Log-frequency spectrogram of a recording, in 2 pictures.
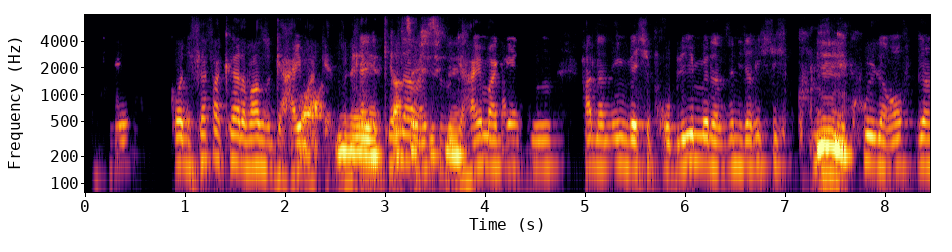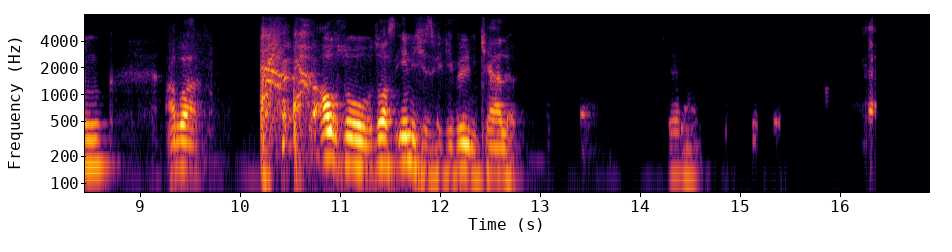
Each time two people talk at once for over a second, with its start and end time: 2.1-3.8

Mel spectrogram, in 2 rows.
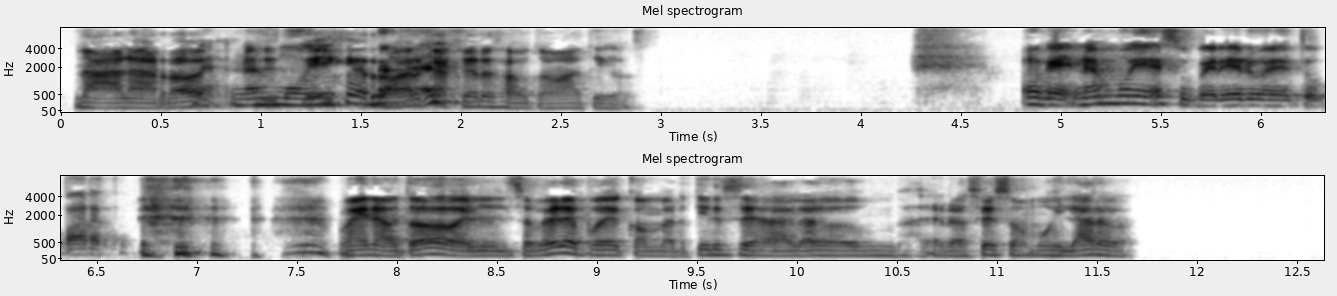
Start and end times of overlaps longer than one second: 0.7-2.1

